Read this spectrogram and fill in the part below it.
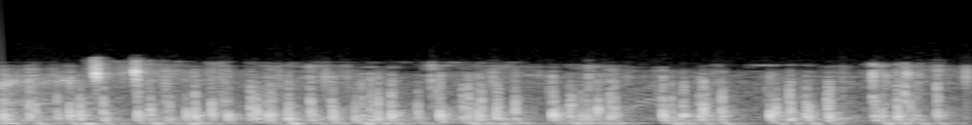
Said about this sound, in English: Look up ahead there. Hey, by heaven, it's a horse. Yeah.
